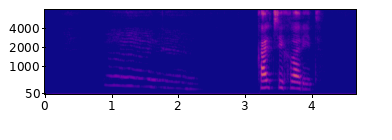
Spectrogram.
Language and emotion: Russian, neutral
